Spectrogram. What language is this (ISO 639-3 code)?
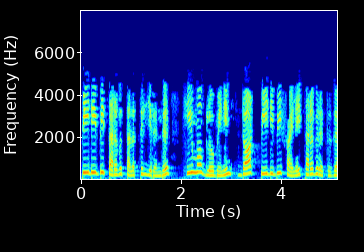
tam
